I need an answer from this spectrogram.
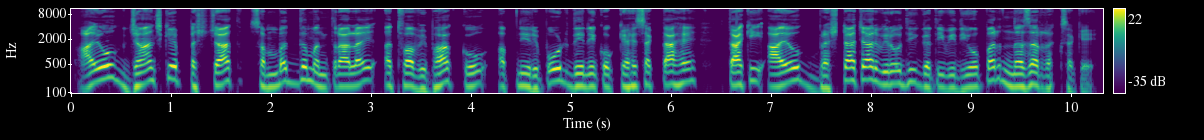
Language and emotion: Hindi, neutral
